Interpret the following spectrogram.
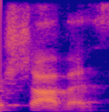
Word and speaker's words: Chavah: at underscore its underscore Chava, Chavah. And It's Chava, not Chava. yes, You that is the Jewish pronunciation, but I am not Jewish.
